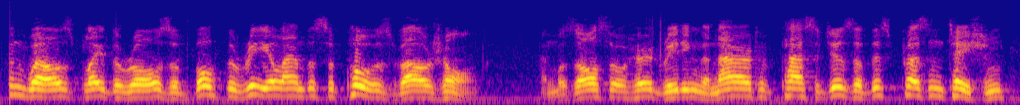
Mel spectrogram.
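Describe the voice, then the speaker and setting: Higher-voiced man, vintage radio announcer. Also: husky. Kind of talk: formal 1930s radio announcing, scripted. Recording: dull vintage radio broadcast.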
